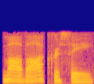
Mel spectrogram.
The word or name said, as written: mobocracy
